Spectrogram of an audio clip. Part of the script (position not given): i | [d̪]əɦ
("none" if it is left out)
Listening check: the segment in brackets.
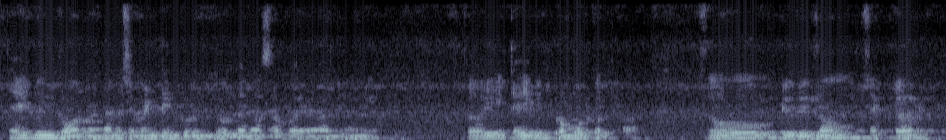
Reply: t̪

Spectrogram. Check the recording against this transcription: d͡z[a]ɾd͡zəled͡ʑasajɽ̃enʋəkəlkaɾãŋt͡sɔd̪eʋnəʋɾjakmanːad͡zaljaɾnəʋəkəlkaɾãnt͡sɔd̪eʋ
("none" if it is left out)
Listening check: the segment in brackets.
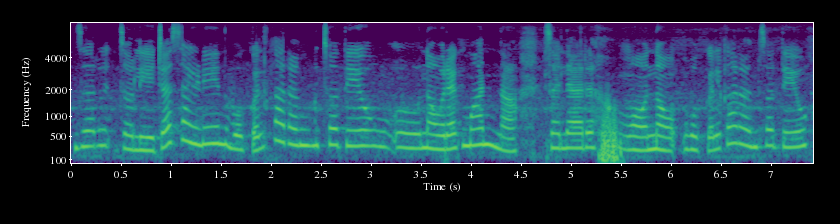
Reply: ə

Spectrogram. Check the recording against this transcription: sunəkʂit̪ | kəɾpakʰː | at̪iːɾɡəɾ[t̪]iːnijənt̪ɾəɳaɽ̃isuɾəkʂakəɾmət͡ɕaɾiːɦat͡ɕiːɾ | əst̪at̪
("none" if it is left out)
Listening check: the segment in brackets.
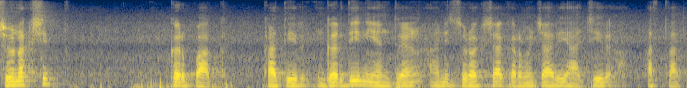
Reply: d̪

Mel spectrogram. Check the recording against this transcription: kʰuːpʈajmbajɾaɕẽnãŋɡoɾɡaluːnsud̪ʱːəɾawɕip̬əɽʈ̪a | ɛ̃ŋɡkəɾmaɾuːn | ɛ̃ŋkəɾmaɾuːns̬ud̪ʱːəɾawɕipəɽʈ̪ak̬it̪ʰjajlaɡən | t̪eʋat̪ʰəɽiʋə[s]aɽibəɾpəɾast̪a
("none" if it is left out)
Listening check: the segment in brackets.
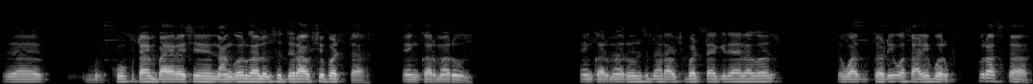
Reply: s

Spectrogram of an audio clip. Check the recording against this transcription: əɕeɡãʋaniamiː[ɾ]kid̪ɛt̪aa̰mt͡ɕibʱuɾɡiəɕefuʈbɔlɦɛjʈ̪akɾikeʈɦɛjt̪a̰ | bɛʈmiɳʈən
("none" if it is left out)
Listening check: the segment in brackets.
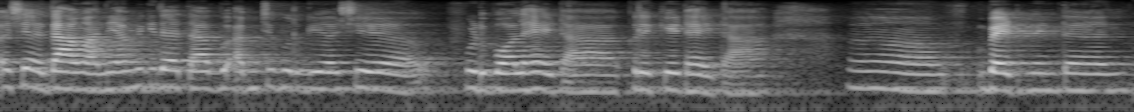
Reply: none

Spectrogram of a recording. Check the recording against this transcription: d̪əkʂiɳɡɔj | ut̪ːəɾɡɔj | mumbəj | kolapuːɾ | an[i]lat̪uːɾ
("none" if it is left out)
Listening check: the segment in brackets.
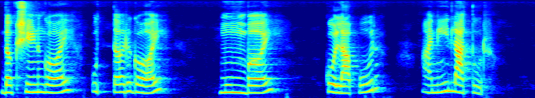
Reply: i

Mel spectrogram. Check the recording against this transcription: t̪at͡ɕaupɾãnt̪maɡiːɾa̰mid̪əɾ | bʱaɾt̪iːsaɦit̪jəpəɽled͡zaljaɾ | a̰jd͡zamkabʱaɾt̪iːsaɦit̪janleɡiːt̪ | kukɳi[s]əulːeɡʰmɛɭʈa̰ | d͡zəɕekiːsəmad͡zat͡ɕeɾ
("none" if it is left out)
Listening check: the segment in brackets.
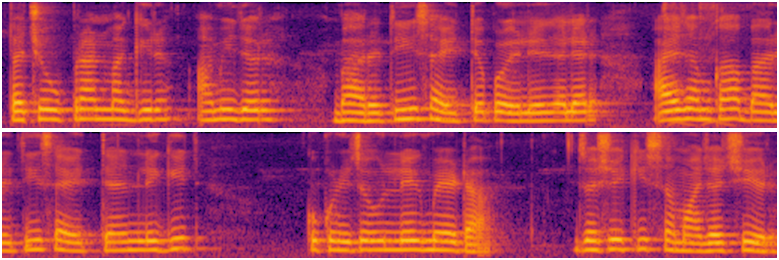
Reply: t͡s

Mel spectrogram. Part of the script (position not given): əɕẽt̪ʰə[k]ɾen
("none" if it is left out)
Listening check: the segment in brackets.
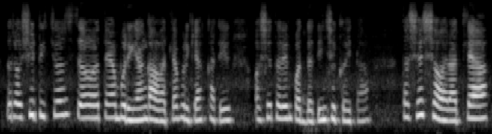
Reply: none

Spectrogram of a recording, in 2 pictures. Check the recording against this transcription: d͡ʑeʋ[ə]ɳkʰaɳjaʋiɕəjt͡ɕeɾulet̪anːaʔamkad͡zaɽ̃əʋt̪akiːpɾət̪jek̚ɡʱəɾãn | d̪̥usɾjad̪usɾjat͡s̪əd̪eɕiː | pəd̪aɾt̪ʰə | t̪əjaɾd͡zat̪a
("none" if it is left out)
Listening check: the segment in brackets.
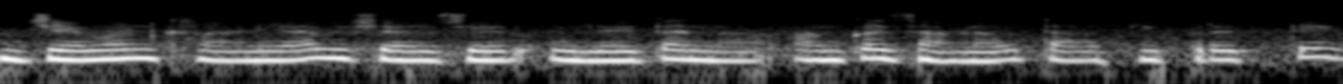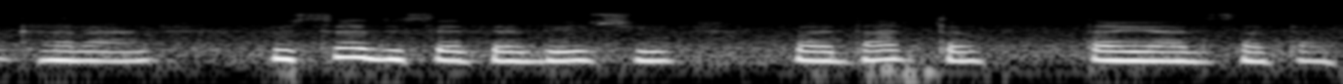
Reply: ə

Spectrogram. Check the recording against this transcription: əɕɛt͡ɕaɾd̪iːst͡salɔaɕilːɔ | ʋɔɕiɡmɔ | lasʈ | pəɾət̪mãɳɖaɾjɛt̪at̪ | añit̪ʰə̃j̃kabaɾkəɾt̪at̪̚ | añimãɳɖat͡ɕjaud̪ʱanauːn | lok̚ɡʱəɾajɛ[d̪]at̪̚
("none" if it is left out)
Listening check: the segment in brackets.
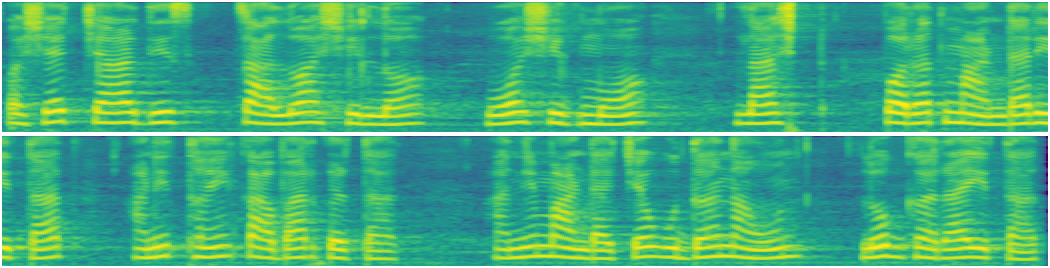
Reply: t̪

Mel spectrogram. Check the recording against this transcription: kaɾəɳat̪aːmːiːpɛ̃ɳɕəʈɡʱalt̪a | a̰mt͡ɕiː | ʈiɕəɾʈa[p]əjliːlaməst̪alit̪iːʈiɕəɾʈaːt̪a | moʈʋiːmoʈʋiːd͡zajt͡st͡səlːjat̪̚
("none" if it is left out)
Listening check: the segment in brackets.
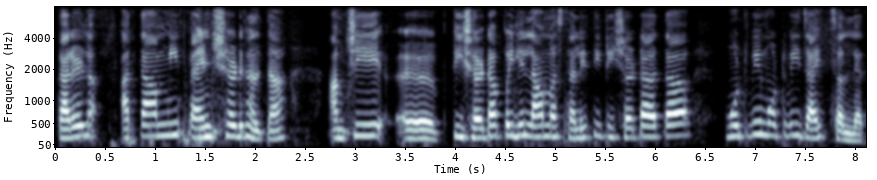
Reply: p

